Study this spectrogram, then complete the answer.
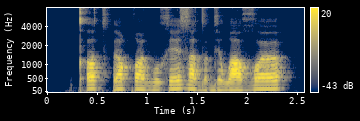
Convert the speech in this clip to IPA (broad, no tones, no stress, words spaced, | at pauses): kʼʌ t͡sʼɘ qʷevuxe zadʌɡewa ʁʷœ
